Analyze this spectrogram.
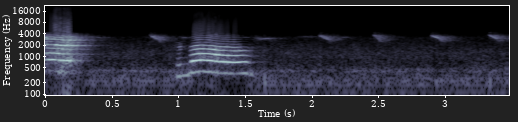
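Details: Blue-and-gold macaw, a pet bird with a cold, imitating a cough: an abrupt raspy burst at the start, then a drawn-out harmonic squawk, with soft high chirps behind.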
